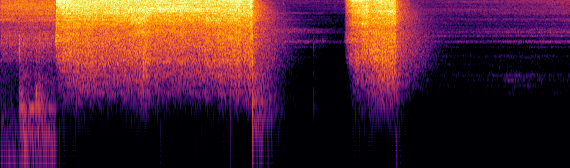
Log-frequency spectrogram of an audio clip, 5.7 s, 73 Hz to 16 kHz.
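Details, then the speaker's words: Rare 1950s German scooter with possibly original Albion tires, pumping up: sharp bursts of high hiss between pauses; valve stem leaking a little. "Looks like our valve stem is leaking a little bit."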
